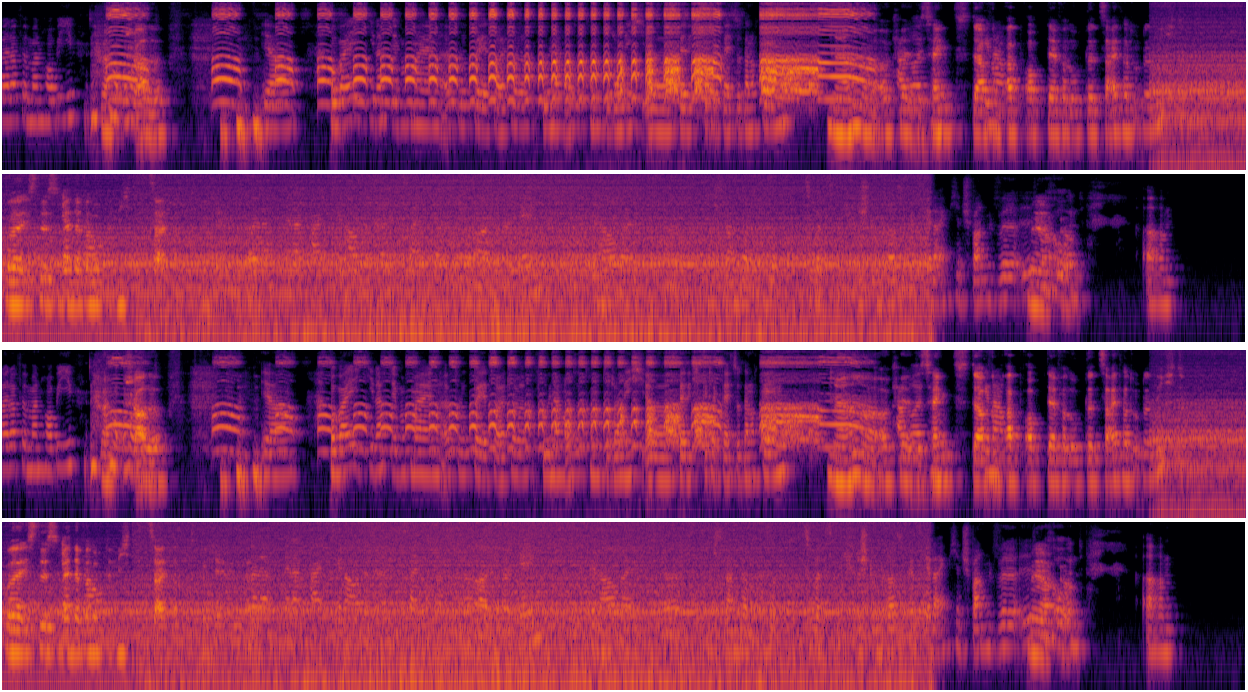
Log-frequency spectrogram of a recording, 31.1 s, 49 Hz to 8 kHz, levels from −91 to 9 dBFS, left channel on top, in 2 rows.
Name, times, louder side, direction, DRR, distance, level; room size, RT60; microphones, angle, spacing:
voice 1, 0.0-1.9 3.2-3.6 3.9-9.8 10.1-10.3 10.8-11.7 12.3-12.5 16.3-16.8 18.6-22.3 22.9-25.2 25.5-29.6 29.9-30.1, right 1 dB, 70° right, 3 dB, 0.7 m, -34 dB
voice 2, 1.2-2.0 2.4-3.3 10.3-14.7 15.6-17.1 17.4-18.8 20.2-20.3 21.4-21.8 28.4-29.0, right 2 dB, 45° right, 3 dB, 1.0 m, -28 dB
sound 1, 1.3-1.8 2.6-3.0 3.4-3.7 3.9-4.1 4.4-9.0 9.5-10.9, left 5 dB, 70° left, 0.6 m, -23 dB
sound 2, 14.3-27.1, left 2 dB, 15° left, 0.6 m, -32 dB
sound 3, 17.2-27.2, right 1 dB, 85° right, 1.3 m, -34 dB
5.4 x 2.2 x 3.3 m, 0.31 s
head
